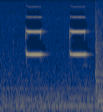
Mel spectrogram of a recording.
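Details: IntelliStitch Turbo CL stitch regulator power cycled off and on to exit adjustment mode: two steady high-pitched beeps, each about a third of a second, then a soft rustle; normal startup, ready to stitch.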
